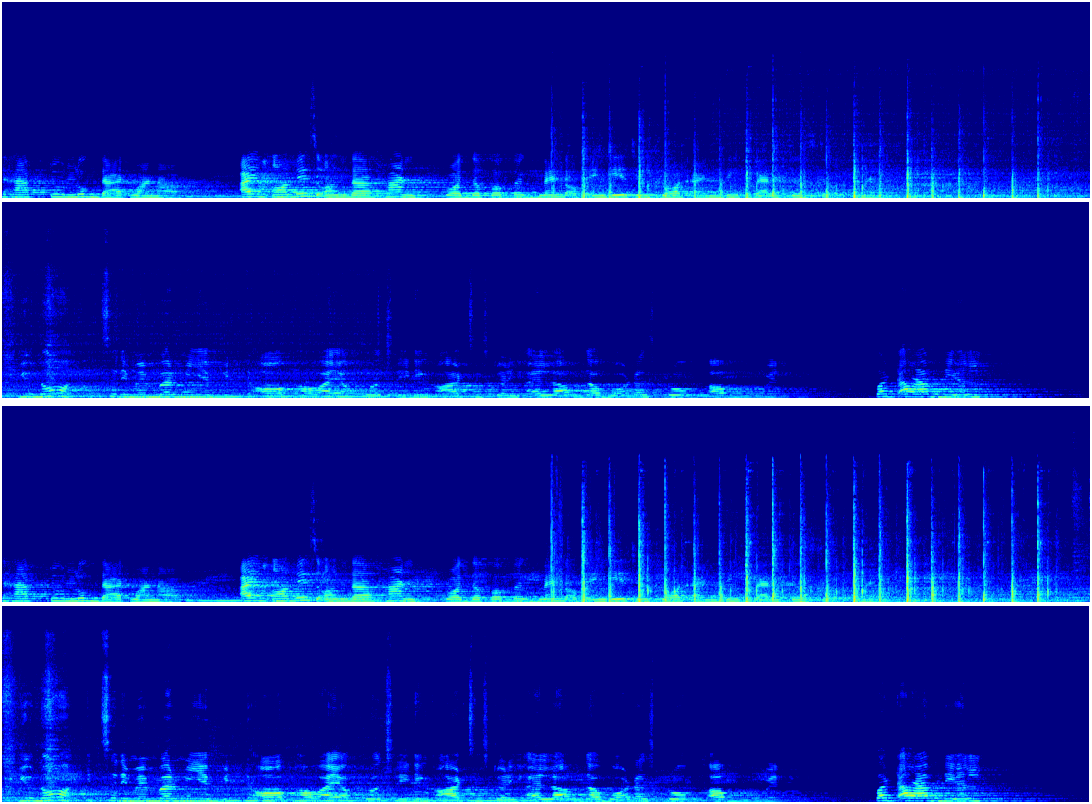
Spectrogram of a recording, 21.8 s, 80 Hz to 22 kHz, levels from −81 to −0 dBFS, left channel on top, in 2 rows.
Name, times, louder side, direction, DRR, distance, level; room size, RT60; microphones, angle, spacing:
voice 1, 0.0-1.8 2.4-8.8, equal, ahead, 3 dB, 0.9 m, -44 dB
sound 1, 1.8-18.6, right 2 dB, 75° right, 2.2 m, -54 dB
sound 2, 5.4-10.8, right 4 dB, 45° right, 0.8 m, -40 dB
sound 3, 7.0-14.7, left 4 dB, 50° left, 7.4 m, -60 dB
voice 2, 10.7-18.6 19.6-20.7, right 3 dB, 25° right, 7 dB, 1.3 m, -45 dB
29.0 x 28.5 x 6.4 m, 2.9 s
head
